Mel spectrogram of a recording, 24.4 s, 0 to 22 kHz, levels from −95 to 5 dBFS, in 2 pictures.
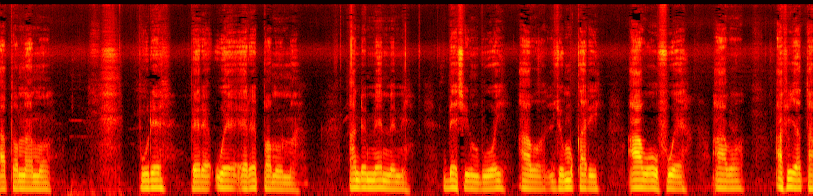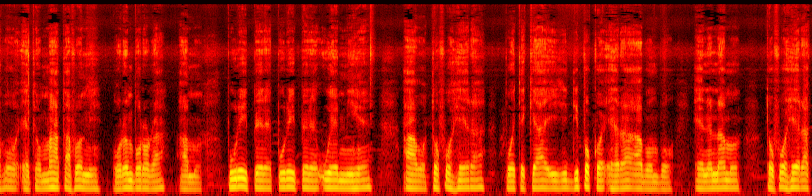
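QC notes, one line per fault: No faults to note in this speech clip.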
